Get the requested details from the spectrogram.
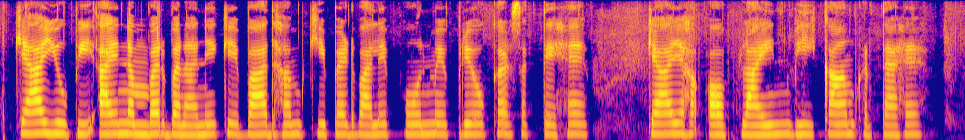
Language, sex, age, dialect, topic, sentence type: Hindi, female, 18-24, Garhwali, banking, question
